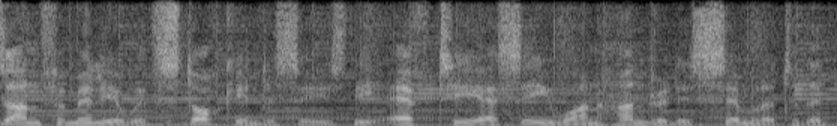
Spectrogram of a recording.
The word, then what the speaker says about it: FTSE: The FTSE 100, often pronounced as FTSE, is a stock market index that represents the 100 largest companies listed on the London Stock Exchange.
